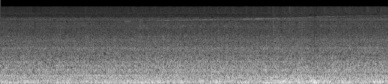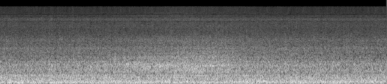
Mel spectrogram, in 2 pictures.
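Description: Steady cab noise of a semi-truck cruising at highway speed: the diesel engine's low drone mixed with tyre and wind noise, with no change in pace.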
